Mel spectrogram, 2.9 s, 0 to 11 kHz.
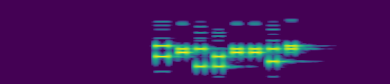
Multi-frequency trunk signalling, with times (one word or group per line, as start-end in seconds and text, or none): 1.2-1.3 KP
1.3-2.1 072008
2.1-2.2 ST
